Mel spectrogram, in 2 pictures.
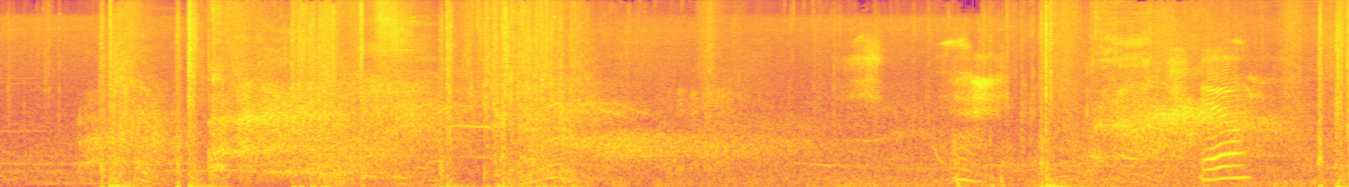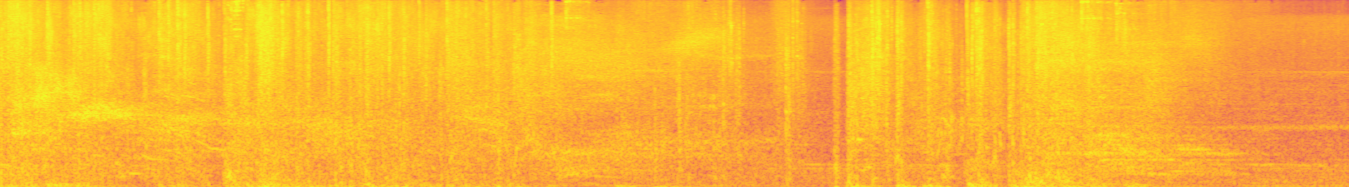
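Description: Weapons and blows thud in quick succession.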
